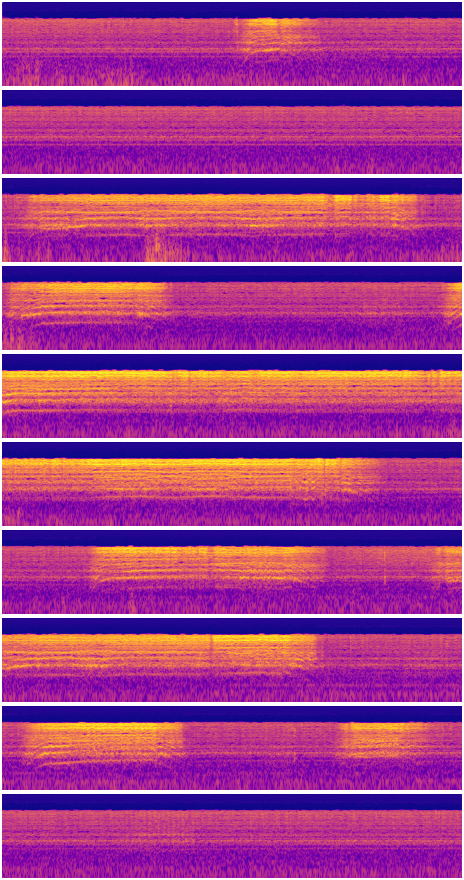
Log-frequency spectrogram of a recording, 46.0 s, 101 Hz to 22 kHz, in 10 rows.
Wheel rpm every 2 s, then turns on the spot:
0, 20, 0, 0, 40, 160, 100, 80, 10, 140, 160, 160, 160, 30, 120, 50, 150, 80, 70, 40, 20, 10, 0.
12-14 26-28 30-32 34-36 38-42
